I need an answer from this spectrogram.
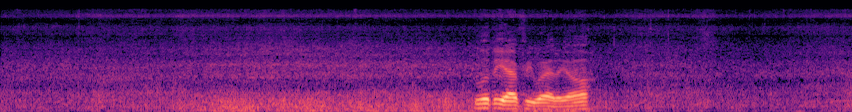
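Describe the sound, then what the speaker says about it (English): Steady wind buffets an island coastline, a continuous rushing roar across the whole stretch, with someone briefly speaking near the end. "Right, let's get out of this wind."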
